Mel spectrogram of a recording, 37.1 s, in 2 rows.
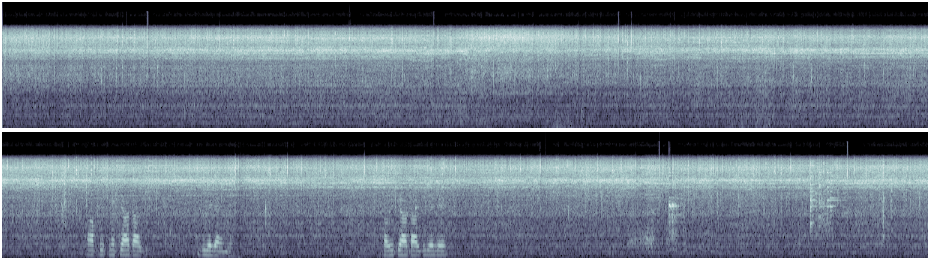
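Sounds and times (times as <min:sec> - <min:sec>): paste sizzling in hot oil: 0:00.0 - 0:37.0.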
